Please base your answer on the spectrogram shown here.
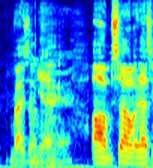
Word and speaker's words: Ryzen: if they actually said in the thing it's pronounced rising rising yeah um so it has eight core 16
